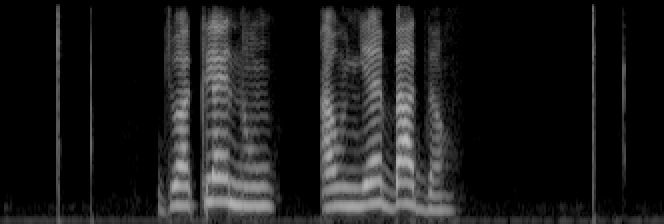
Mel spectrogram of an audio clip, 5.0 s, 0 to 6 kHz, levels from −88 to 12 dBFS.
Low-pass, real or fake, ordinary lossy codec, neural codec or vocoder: 5.4 kHz; fake; none; codec, 24 kHz, 3 kbps, HILCodec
